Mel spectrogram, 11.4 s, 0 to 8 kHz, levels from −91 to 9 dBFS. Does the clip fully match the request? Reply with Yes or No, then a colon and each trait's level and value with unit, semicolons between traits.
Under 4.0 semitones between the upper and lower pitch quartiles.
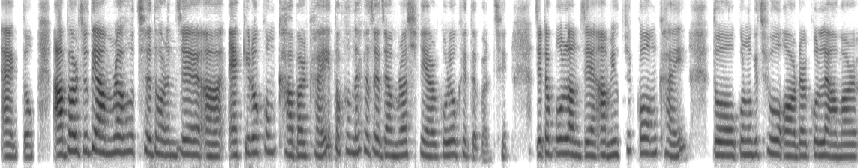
Yes: average, 2.9 semitones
